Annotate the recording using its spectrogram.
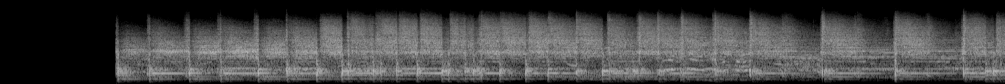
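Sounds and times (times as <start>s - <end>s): clashing cymbals: 1.2s - 10.0s
drum strikes: 1.2s - 10.0s
ringing gong: 1.2s - 10.0s.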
